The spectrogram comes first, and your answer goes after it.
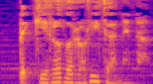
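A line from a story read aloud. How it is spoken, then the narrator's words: Murmured. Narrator (Spanish): murmura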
